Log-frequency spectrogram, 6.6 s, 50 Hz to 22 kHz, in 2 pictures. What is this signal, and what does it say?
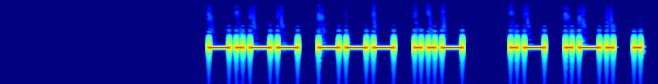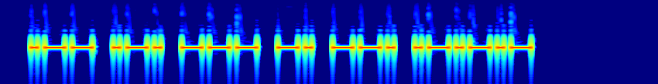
Morse code, heard as a keyed tone, about 34 wpm, 700 Hz. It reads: YOU ARE WRONG.
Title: Sentences from Top 900 Words 35wpm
